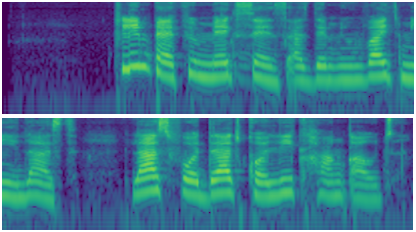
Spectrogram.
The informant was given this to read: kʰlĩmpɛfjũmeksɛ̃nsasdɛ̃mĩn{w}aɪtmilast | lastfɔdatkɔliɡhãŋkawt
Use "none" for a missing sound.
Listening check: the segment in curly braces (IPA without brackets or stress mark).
v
